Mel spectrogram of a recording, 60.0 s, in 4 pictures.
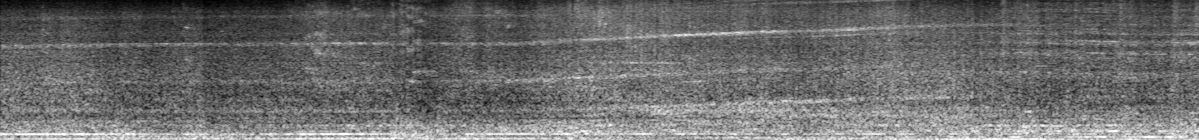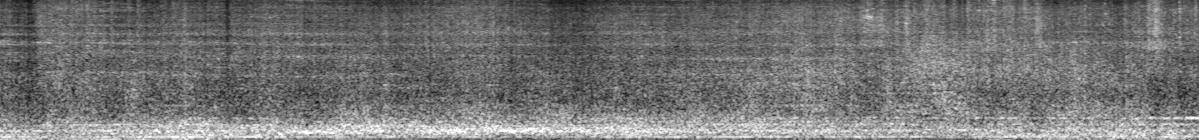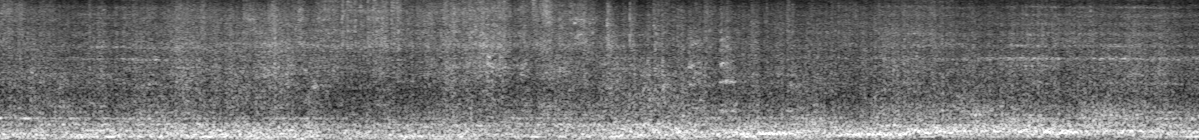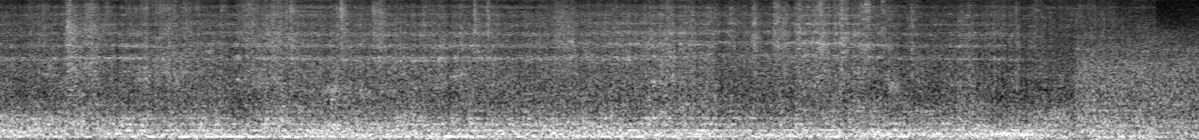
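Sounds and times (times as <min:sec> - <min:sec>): rising whine: 0:00.0 - 0:19.0
freight wagons rumbling: 0:00.0 - 0:59.9
locomotive engine: 0:00.0 - 0:59.9
wheels clicking over rail joints: 0:24.9 - 0:31.2.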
